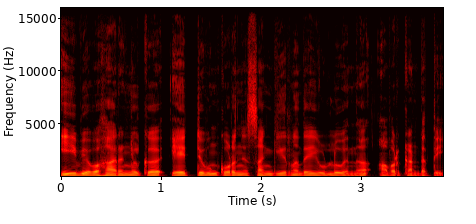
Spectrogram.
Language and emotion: Malayalam, neutral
